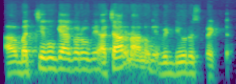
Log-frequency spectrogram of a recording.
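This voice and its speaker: Animated middle-aged male motivational speaker. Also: brisk, creaky, muffled recording. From India. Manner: animated, emphatic, with big swings of pitch and loudness; speaks to the audience directly with rhetorical questions. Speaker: life coach and corporate trainer. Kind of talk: motivational talk.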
